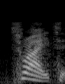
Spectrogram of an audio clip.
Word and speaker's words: trite: 이걸 읽을 때는 trite 이렇게 읽어야 되고요.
